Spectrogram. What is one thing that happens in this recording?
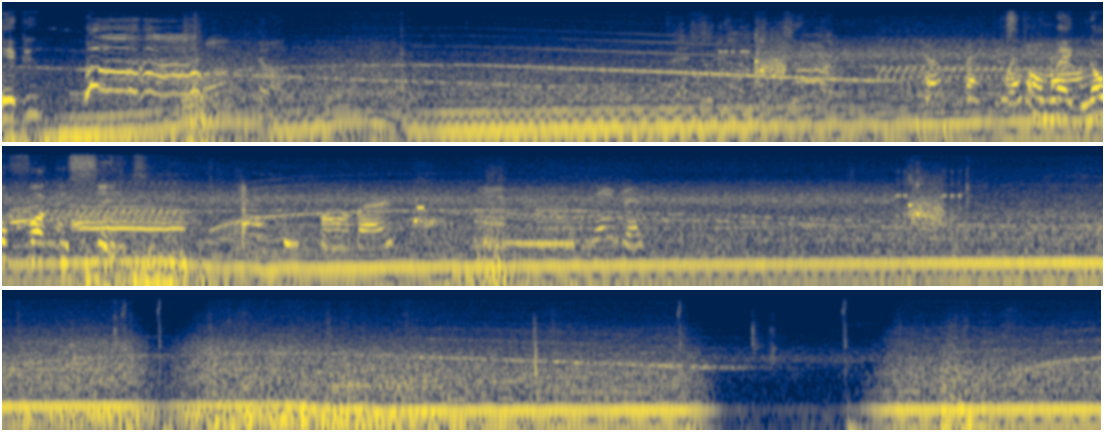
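A car engine revs and accelerates, rising and falling in pitch as the gears change.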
